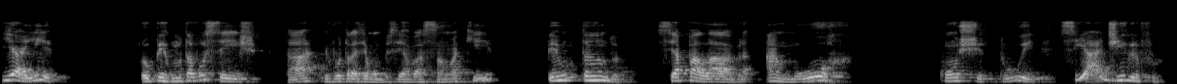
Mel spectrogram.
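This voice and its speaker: A man's voice: fairly high pitch, animated, a little slow, darkish tone, highs cut off. A man teaching a grammar lesson, patient and checking in with his students often. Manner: speaks to his students directly.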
